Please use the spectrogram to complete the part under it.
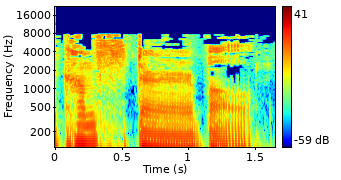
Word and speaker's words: comfortable: 哎，这个舒服的、舒适的，对，它其实是三个音节 comfortable。 OK，而不是 comfortable，这个 comfortable 的这个四个音节的发音呢是比较英式的，然后英式口音呢其实用的现在也就是两个都会用，三个音节的四个音节都会说，在美国几乎大家都是用三个音节的 comfortable，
